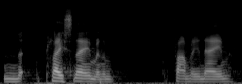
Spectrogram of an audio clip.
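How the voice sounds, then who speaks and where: A man's voice: medium pitch, little pitch movement, normal speed, clean tone. A man giving a conference talk to developers, with dry, sarcastic humour and questions to the audience, on stage in a conference hall. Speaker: conference speaker.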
